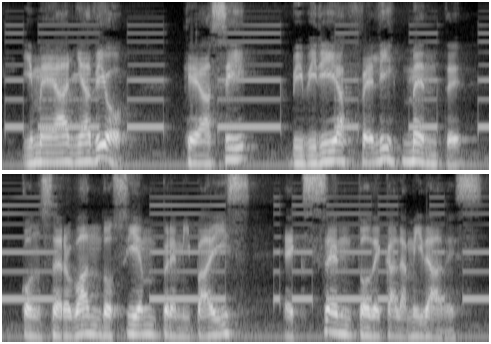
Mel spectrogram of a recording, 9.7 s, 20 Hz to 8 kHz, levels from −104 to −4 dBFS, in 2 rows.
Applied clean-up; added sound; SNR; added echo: none; Alarm; 12 dB; none.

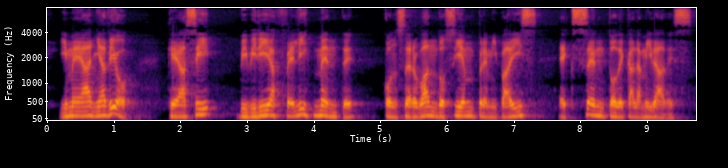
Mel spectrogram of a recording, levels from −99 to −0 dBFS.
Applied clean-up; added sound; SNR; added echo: none; none; none; none.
